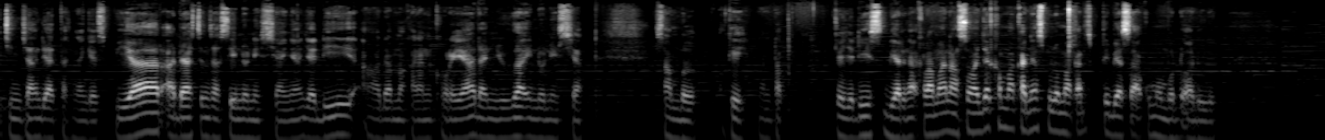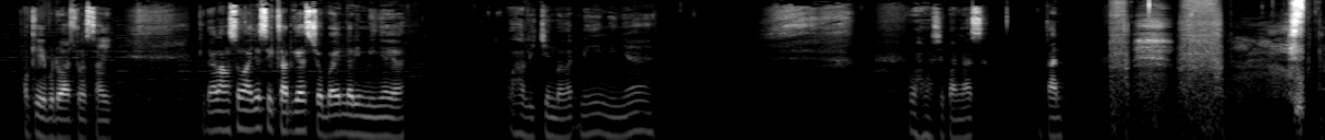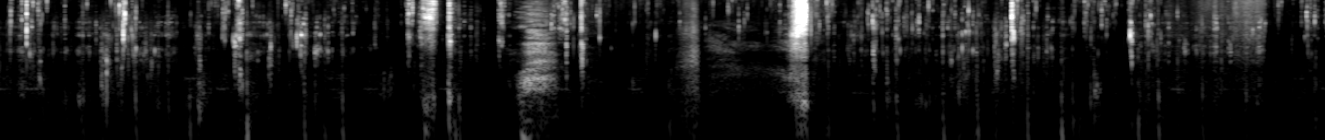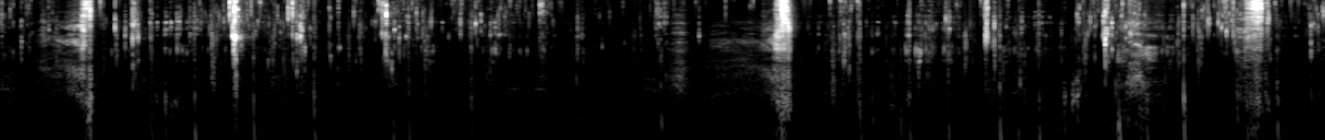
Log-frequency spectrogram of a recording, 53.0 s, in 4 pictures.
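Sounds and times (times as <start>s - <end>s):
chewing and slurping noodles: 24.4s - 53.0s.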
